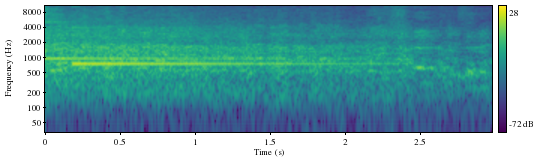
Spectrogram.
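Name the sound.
doorbell ringing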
